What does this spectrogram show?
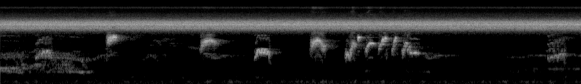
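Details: Red-whiskered bulbul song meant for voice training of caged birds: a series of clear, quick whistled phrases, some rapid trilled clusters near the middle, with a constant high-pitched hiss behind.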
